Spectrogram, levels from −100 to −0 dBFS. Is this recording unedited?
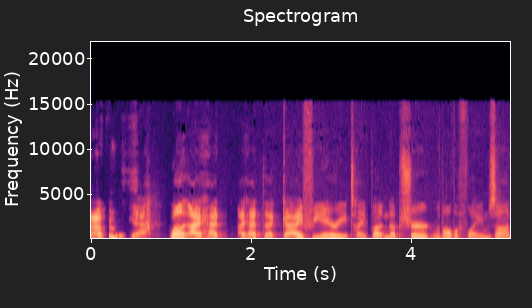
no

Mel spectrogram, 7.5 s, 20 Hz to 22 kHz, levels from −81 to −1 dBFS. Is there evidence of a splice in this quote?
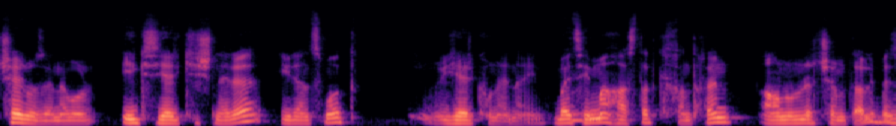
no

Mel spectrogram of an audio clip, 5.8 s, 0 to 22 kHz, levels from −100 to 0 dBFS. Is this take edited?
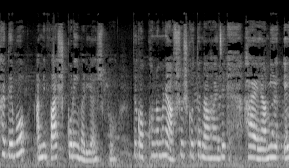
yes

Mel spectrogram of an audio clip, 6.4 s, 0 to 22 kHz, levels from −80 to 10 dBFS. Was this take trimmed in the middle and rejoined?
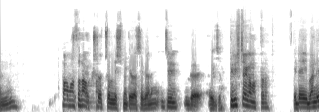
no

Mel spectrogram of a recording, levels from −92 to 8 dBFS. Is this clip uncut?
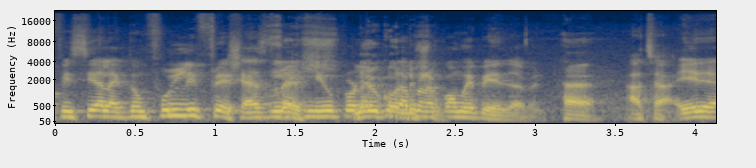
yes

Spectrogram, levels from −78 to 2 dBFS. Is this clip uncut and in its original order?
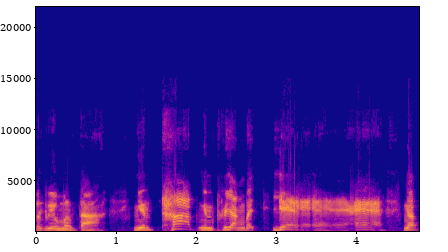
no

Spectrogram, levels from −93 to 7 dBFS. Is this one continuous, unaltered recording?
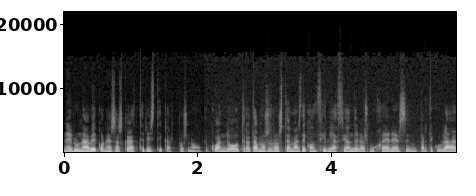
no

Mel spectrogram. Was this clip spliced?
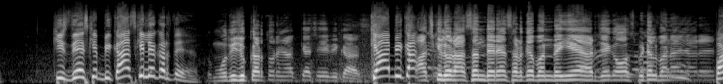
no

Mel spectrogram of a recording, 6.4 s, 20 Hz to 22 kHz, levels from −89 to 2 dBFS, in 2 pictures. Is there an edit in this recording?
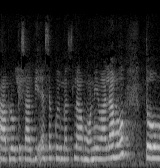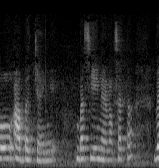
no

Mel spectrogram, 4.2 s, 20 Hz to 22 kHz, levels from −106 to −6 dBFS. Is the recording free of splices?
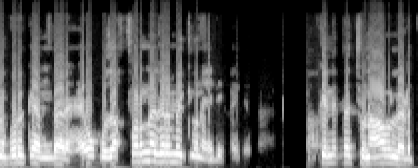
no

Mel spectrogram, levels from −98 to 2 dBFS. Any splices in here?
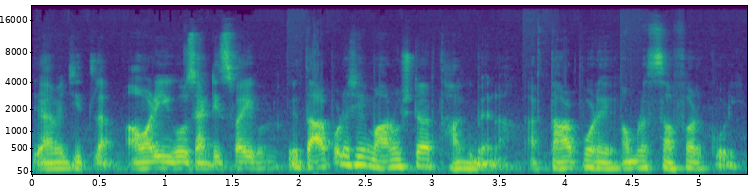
yes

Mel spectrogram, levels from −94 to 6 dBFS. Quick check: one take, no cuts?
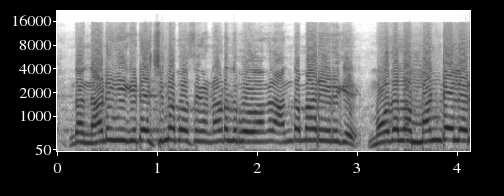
no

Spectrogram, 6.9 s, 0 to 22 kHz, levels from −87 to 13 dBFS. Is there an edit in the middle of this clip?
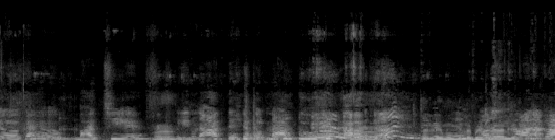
yes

